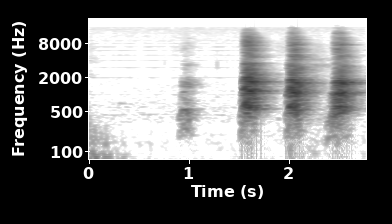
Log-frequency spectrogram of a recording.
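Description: A dog barks indoors, three loud, close barks in quick succession after a softer yip, with no talking over them.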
